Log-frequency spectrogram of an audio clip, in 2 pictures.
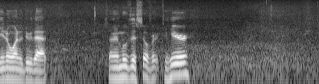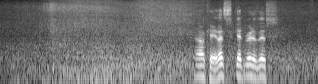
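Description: Waves crash and wash onto rocks nearby.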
